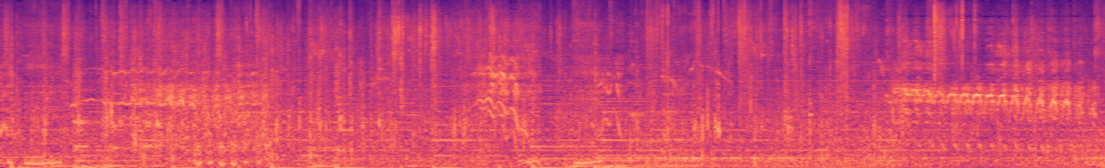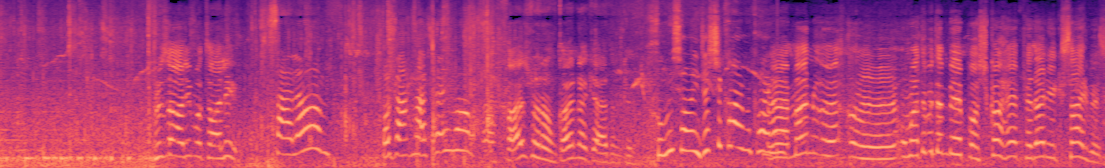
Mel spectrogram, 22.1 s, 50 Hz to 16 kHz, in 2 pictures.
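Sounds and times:
horse hooves clip-clopping: 0.0 - 18.8
horse neighing: 0.2 - 3.3, 4.6 - 7.3, 8.8 - 11.4
speech: 13.2 - 22.0.

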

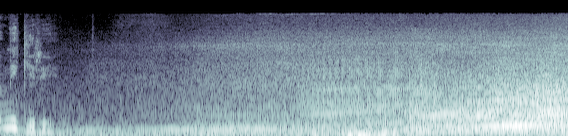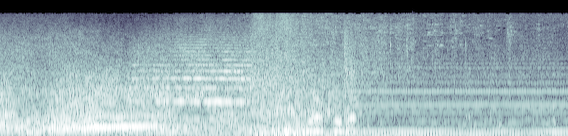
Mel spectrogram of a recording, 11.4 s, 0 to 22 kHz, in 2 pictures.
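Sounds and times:
speech: 0.0 - 0.6
car engine revving and accelerating: 0.6 - 11.3.

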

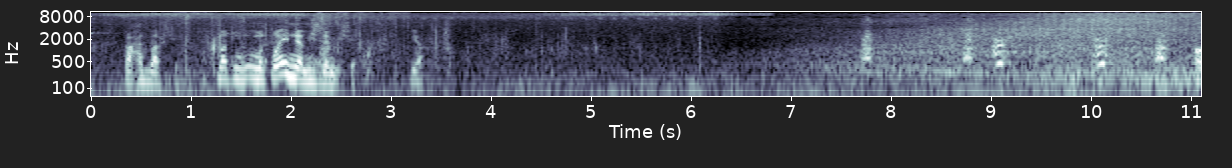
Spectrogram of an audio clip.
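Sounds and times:
hum: 0.0 - 11.1
speech: 0.4 - 3.5
dogs barking: 7.7 - 7.9, 8.7 - 9.2, 10.0 - 10.9.

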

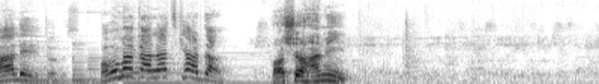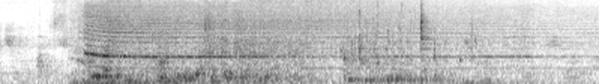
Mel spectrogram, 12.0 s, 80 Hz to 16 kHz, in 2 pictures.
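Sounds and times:
speech: 0.0 - 3.6
toilet flushing: 6.6 - 11.9.

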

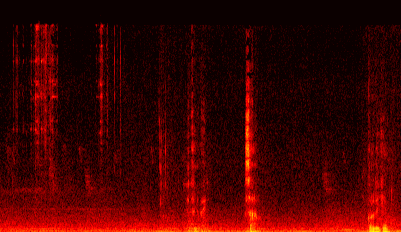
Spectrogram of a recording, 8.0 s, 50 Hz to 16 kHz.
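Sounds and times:
keys jangling as they are handed over: 0.2 - 1.3, 1.9 - 2.6
speech: 7.4 - 7.9.

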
